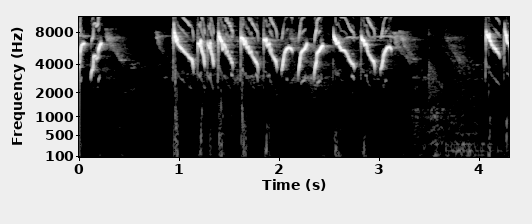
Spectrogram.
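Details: White-eye (pleci) song played as therapy so kept birds start singing readily: quick bursts of high, thin, sharply down-slurred whistled notes, about eight in a row, with short pauses and faint clicks underneath.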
